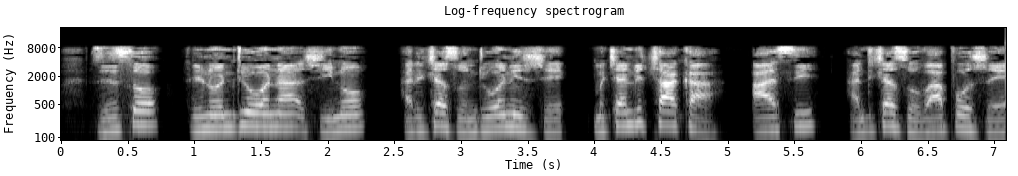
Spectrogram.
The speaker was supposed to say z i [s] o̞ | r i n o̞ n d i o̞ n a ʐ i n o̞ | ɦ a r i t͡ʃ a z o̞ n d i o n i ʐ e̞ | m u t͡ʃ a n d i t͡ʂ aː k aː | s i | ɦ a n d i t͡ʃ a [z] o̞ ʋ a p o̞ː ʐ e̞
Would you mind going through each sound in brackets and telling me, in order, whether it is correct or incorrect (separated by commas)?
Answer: correct, correct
